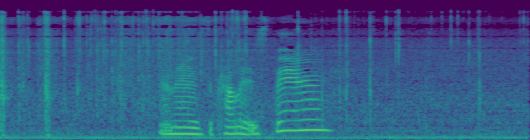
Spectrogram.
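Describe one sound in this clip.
A plastic packet crinkles as it is handled.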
